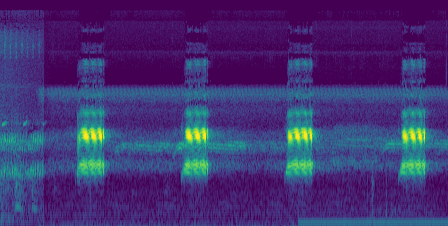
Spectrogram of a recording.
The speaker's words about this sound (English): And if you knew that the first call was the gray tree frog and the second was Cope's gray tree frog, you're a frog call phenom.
